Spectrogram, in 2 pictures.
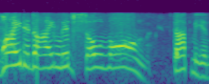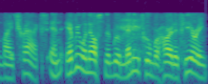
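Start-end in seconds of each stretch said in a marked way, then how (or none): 0.0-2.3 mock very slow, high, loud, long drawn-out blurt. Retelling a nursing home resident's outburst: imitating a loud outburst. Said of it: "blurted out in a very loud voice".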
